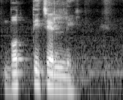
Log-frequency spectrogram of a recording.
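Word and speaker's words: Botticelli: সেটা উচ্চারণেও চলে আসে এখানে দুটো টি আছে বলে নামটা বুত্তি আর দুটো এল আছে বলে নামটা চেল্লি ইউরোপের অন্য ভাষায় কিন্তু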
